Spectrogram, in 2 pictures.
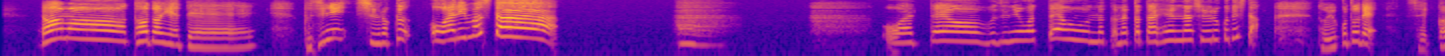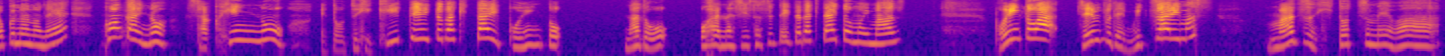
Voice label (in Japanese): フリートーク 収録後; こだわりのダミーヘッド・バイノーラル録音; みみせんか・耳かき; こっくりや 初拝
